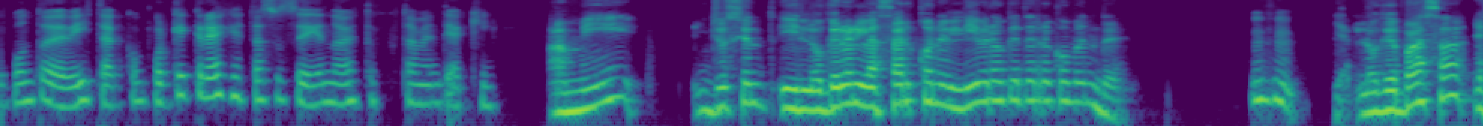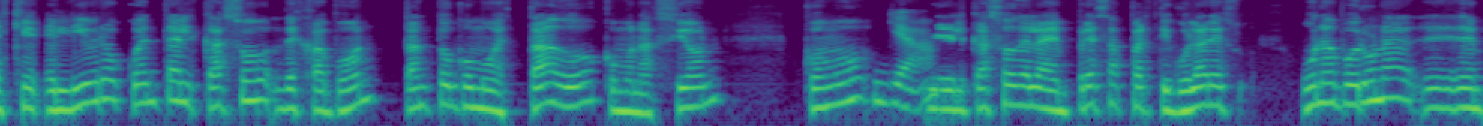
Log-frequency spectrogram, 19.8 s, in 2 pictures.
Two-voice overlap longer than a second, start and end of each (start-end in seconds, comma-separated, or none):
none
